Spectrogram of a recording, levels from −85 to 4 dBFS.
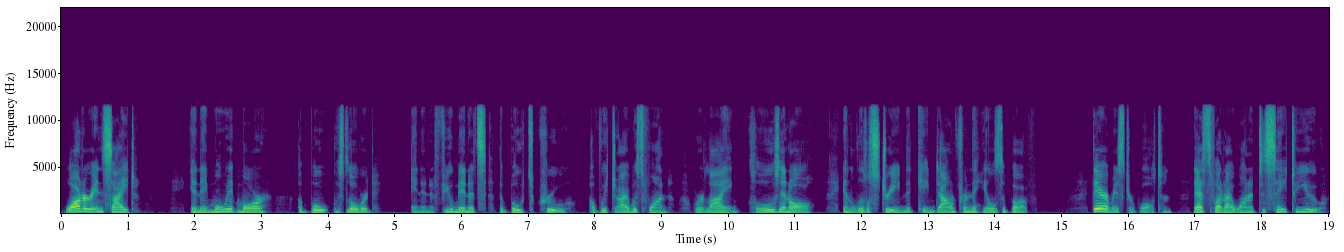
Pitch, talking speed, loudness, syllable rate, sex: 195 Hz, 160 wpm, -21 LUFS, 4.6 syllables/s, female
